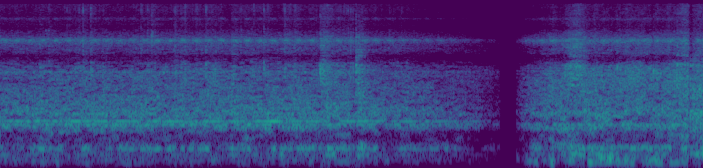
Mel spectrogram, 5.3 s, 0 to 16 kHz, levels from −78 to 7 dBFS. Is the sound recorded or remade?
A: recorded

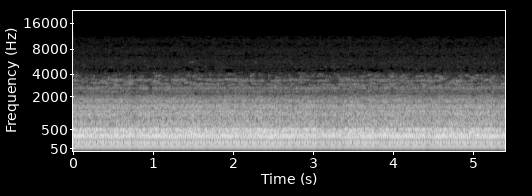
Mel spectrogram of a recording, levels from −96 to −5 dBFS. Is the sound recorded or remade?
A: recorded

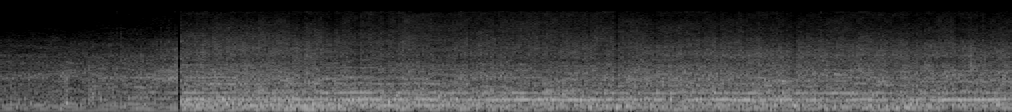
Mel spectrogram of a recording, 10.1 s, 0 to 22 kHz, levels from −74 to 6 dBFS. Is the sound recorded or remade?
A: remade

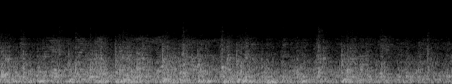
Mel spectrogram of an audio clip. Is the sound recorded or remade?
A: recorded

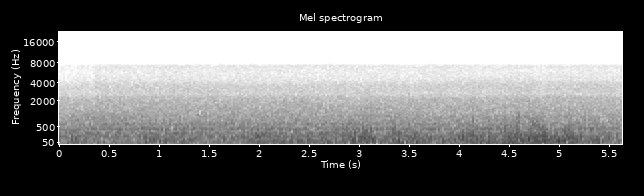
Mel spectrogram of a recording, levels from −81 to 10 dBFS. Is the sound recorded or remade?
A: recorded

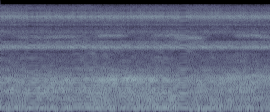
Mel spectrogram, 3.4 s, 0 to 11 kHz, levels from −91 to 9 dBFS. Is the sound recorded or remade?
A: remade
